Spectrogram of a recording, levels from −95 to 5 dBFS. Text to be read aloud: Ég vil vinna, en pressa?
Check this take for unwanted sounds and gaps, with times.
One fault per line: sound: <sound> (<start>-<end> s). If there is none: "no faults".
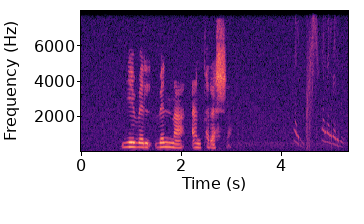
sound: chirp (4.3-5.3 s)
